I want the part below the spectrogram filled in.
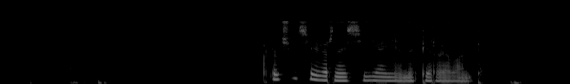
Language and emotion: Russian, neutral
